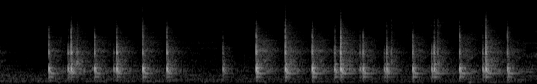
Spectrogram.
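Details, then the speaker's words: Specialized Crux headset, pressure on the head tube, before headset replacement: sharp, crisp pops in short bursts; a flimsy top spacer bearing leaves play when torqued to spec. "And when you cinch everything down, when you torque everything to spec, that gives you a little bit of play in the headset. On the short term, what it does is it makes this horrible popping noise."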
